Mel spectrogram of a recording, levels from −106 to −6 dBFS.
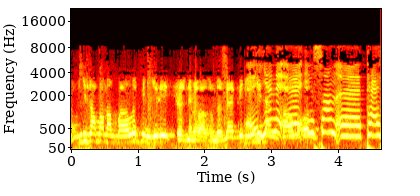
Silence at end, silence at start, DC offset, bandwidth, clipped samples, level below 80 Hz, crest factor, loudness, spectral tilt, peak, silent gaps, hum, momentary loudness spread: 0 s; 0 s; under 0.1%; 8.8 kHz; under 0.1%; -36 dBFS; 10 dB; -17 LUFS; -5 dB/octave; -6 dBFS; none; none; 4 LU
